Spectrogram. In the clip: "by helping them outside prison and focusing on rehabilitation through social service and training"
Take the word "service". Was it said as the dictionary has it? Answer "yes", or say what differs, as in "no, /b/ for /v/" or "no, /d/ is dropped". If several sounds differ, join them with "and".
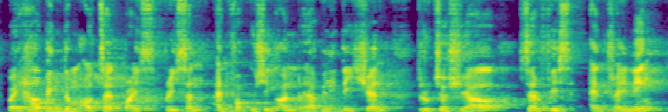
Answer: no, /f/ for /v/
